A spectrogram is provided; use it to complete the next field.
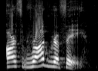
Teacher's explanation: And ography. The accent is on og.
